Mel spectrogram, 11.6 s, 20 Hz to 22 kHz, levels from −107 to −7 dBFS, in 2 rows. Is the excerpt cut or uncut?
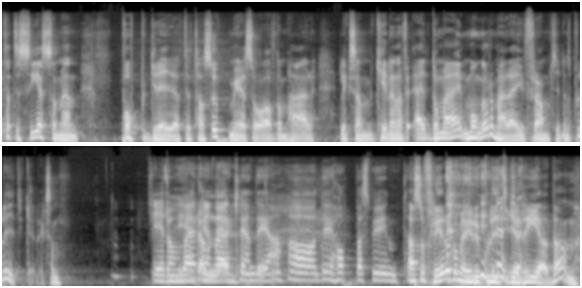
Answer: uncut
